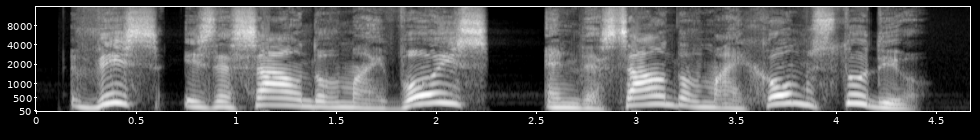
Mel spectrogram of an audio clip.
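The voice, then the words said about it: Greek accent. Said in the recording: “voiceover artist with a Greek accent ... I am a native Greek voiceover artist”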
